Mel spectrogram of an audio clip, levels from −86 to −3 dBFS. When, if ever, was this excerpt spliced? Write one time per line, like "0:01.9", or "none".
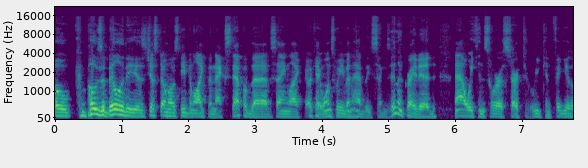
0:06.0

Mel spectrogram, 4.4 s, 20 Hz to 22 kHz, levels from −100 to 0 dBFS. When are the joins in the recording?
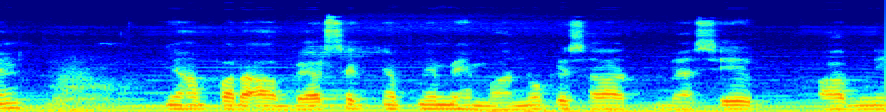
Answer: none

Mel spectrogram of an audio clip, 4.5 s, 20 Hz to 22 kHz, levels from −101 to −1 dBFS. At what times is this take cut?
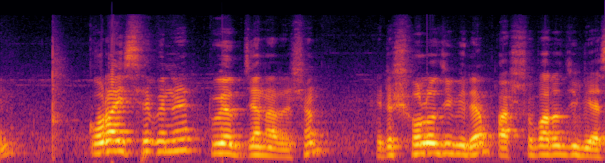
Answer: none

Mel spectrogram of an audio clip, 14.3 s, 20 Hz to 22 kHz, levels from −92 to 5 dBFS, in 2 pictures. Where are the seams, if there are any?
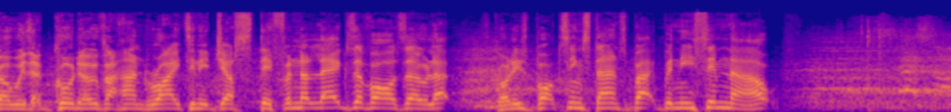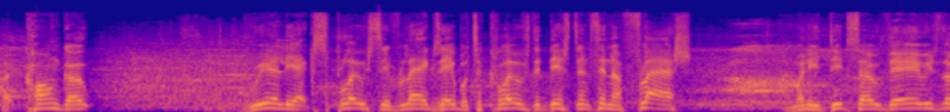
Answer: none

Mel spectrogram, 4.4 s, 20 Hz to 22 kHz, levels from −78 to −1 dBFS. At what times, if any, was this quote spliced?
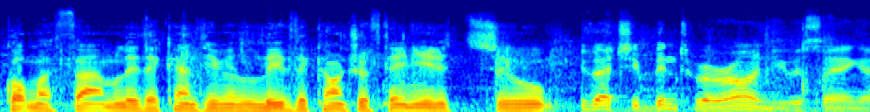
0:02.8

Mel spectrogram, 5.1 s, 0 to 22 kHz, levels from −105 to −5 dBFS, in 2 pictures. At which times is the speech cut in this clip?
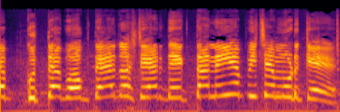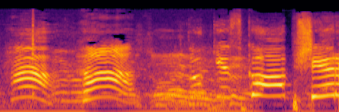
none

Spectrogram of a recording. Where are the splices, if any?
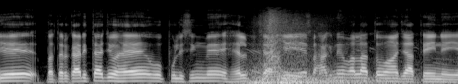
0:03.2

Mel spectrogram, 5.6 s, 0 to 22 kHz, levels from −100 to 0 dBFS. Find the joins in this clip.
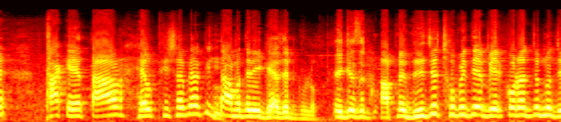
0:03.7

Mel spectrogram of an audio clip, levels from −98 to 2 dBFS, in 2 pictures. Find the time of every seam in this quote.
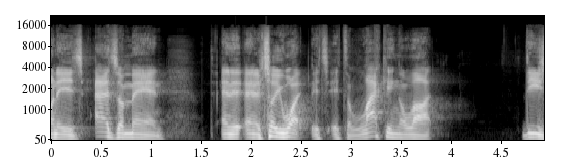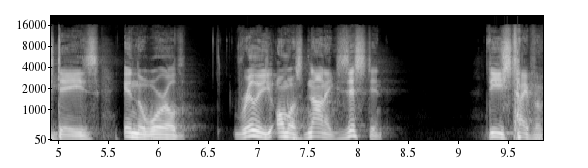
none

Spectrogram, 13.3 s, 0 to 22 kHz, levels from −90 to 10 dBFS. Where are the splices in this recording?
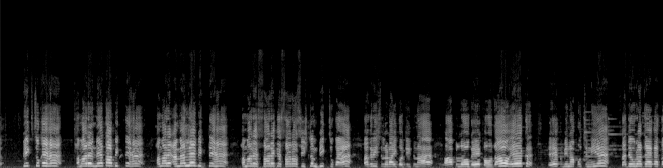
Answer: none

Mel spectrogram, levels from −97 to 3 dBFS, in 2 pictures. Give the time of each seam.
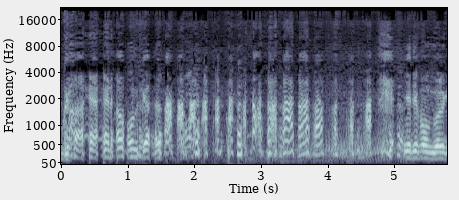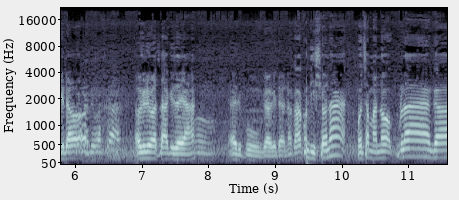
0:02.8

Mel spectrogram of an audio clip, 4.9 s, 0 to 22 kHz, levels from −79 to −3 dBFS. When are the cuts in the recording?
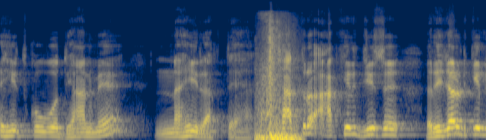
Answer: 0:02.6

